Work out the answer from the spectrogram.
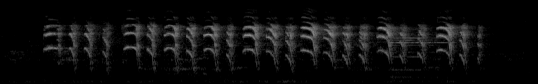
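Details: Jungle babblers (Argya striata) in Konkan, India, give a rapid run of harsh, squeaky, grating chattering notes, about twenty in five seconds, with several birds possibly overlapping.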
